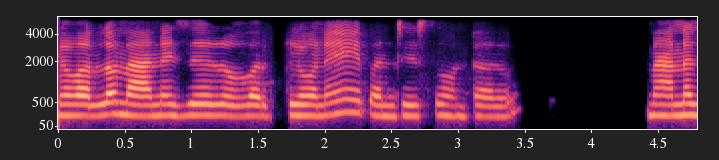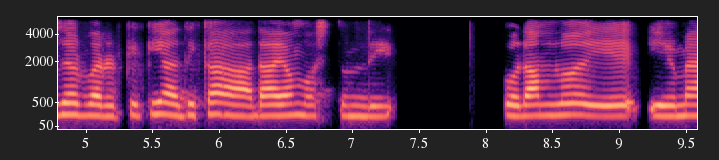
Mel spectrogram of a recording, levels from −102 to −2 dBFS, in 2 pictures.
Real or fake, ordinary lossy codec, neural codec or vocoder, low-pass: fake; none; codec, 16 kHz, 2 kbps, X-Codec, HuBERT features, trained on balanced general audio; 5.4 kHz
